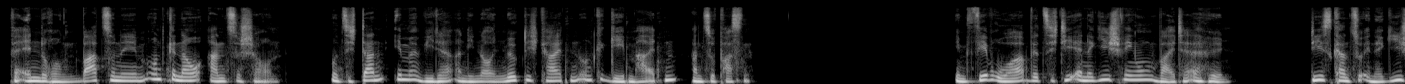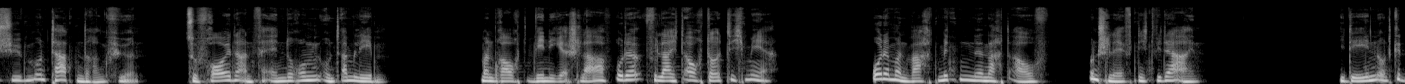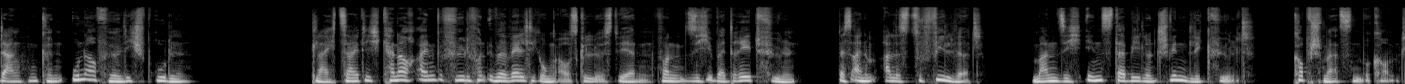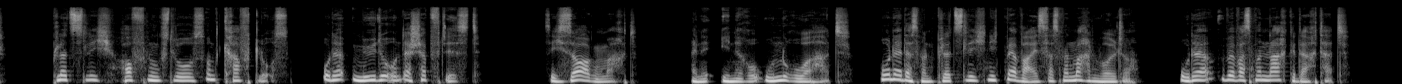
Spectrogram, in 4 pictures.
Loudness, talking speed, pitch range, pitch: -20 LUFS, 135 wpm, 135-190 Hz, 160 Hz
